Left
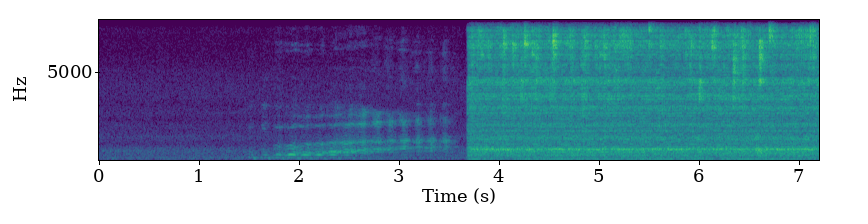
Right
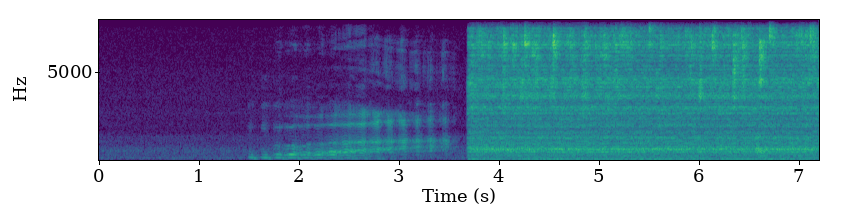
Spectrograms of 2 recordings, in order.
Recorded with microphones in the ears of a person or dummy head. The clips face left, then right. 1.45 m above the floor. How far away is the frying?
About 1.5 m.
